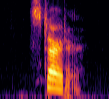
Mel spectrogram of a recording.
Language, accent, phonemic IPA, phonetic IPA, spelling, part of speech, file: English, US, /ˈstɑɹ.tɚ/, [ˈstɑɹ.ɾɚ], starter, noun, En-us-starter.ogg
- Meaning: 1. Someone who starts, or who starts something 2. Someone who starts, or who starts something.: The person who starts a race by firing a gun or waving a flag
